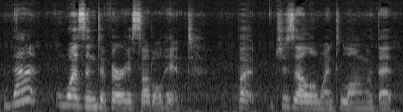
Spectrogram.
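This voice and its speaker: A woman's voice: fairly low pitch, lively intonation, moderate pace, fairly bright tone. Woman reading fiction, noticeable background noise. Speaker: author reading own novel on a livestream. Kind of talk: narrated fiction reading, amateur. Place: at home. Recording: noisy home livestream audio.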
